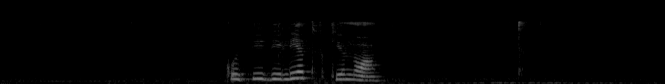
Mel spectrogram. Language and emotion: Russian, neutral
